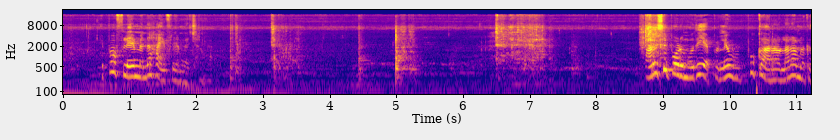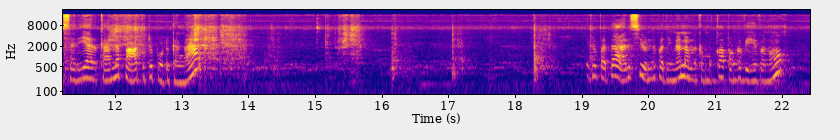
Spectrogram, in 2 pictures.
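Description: A spatula stirs thick stew in a metal pot with wet squelching and scraping.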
